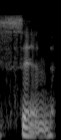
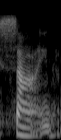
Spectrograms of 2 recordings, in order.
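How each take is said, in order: First: The word has a short 'ih' vowel. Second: The word has a long 'eye' vowel. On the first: The speaker calls it wrong. "Don't say sin" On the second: The speaker calls it right. "you still say sine"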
